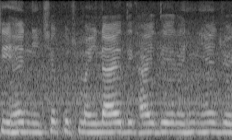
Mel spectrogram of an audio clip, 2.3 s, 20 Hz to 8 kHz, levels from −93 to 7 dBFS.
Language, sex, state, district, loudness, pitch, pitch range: Hindi, male, Bihar, Araria, -23 LUFS, 195 Hz, 195-200 Hz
